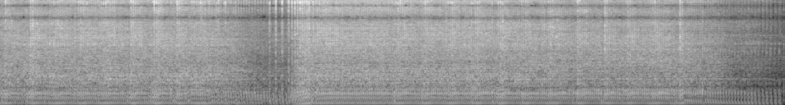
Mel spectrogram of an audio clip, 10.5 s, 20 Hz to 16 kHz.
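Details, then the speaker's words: Honda GC160 5 hp on a Little Wonder walk-behind leaf blower, rebuilt with new crankshaft, running cold on choke: speed swings up and down, dipping hard around four seconds; cold hunting, carburetor to be checked. "So I noticed when it's cold, it does rev up and down, it hunts."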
